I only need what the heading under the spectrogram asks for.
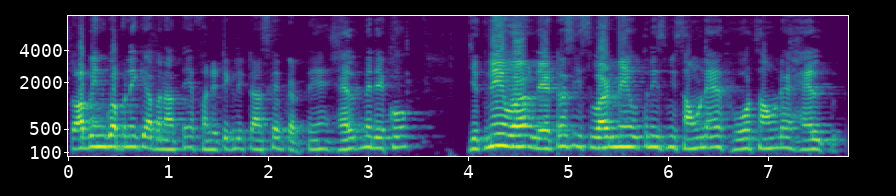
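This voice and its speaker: A man giving a step-by-step lecture, repeating each example word as he explains. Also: fairly high pitch. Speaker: teacher. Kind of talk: classroom lecture on phonetics.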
